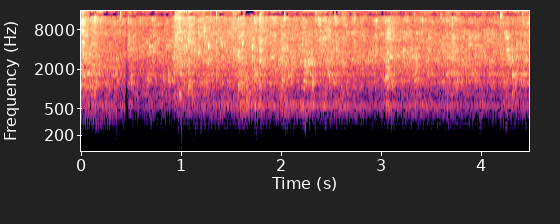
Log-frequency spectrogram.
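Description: Faint steady sizzle of chicken, onion and green pepper frying in peanut oil on high heat in an enamelled cast-iron pot, with a few light taps as chopsticks turn the food.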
